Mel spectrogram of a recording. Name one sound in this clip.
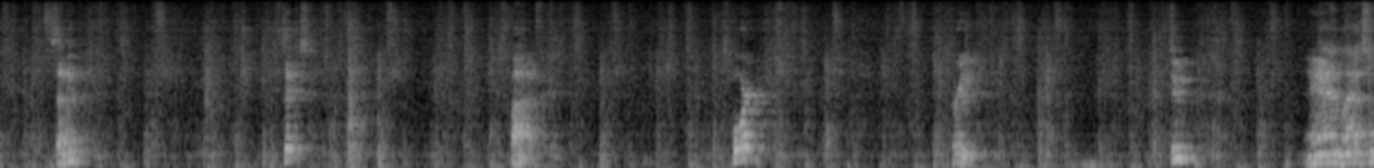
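Feet thump on a hard floor as two people jump about.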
